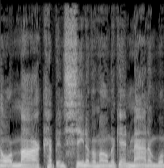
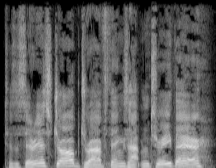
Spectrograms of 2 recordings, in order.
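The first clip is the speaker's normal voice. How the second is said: woman's voice; 10 semitones higher, 5 dB louder than usual. A narrator's reading. A woman behind speaks up.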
